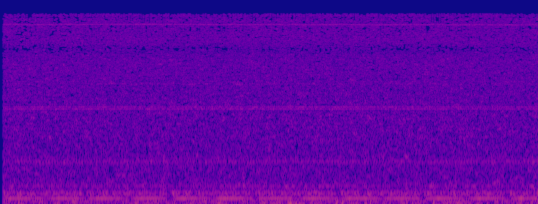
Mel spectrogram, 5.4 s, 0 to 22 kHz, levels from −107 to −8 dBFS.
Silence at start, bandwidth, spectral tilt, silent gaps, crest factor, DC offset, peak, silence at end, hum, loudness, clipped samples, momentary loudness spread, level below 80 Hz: 0 s; 16.5 kHz; -2.5 dB/octave; none; 14 dB; under 0.1%; -52 dBFS; 0 s; 60 Hz at -80 dBFS; -64 LUFS; under 0.1%; 0 LU; -80 dBFS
